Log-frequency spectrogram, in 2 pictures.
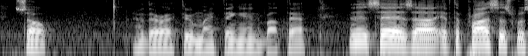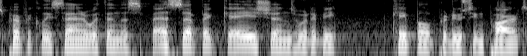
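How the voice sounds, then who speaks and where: At a moderate pace, a man talks in a normal speaking voice at a medium pitch with lively intonation. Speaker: instructor. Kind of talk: tutorial. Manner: casual.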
